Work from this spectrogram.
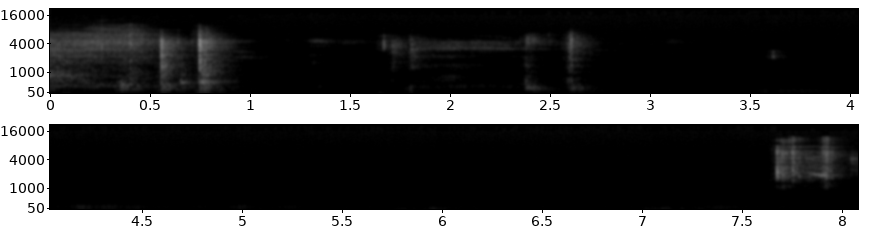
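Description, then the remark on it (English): Several camera shutter clicks and mechanical whirs come in quick bursts as pictures are taken, separated by near silence and faint handling noises, with one more shutter burst at the end. “Some more pictures.”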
